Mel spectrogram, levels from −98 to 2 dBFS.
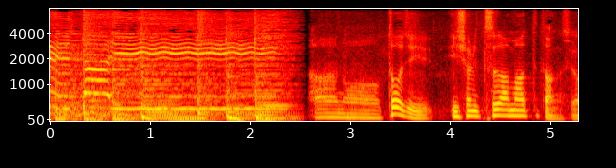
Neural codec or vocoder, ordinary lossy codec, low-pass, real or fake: none; none; none; real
